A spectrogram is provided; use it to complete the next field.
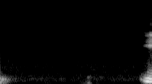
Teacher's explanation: इ हा स्वर तालव्य प्रकारामध्ये मोडतो तालव्य स्वर आहे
